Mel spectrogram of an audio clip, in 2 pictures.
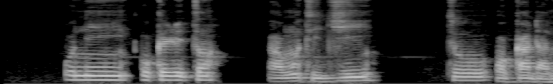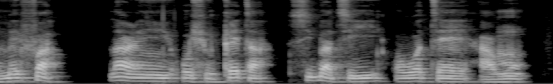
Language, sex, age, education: Yoruba, female, 30-45, tertiary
